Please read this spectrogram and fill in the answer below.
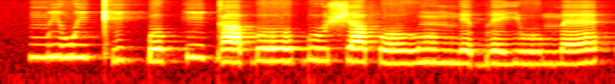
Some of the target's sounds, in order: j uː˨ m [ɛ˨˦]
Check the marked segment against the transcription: correct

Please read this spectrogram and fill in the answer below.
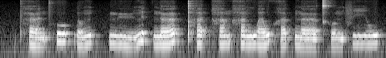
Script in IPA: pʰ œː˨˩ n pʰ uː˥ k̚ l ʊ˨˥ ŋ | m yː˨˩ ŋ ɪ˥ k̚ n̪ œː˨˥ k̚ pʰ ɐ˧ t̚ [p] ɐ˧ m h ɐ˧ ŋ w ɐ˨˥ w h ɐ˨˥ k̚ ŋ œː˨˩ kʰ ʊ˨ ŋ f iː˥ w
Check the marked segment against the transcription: incorrect: h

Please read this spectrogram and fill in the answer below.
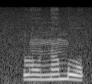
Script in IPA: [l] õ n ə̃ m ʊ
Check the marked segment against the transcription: correct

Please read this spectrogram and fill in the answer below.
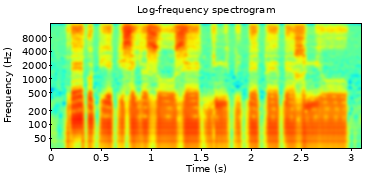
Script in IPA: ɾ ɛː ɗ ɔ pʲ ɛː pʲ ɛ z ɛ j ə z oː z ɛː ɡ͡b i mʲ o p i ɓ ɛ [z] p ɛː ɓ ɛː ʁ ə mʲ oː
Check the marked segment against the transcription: incorrect: none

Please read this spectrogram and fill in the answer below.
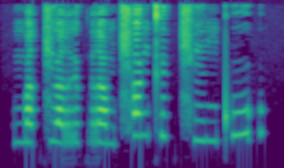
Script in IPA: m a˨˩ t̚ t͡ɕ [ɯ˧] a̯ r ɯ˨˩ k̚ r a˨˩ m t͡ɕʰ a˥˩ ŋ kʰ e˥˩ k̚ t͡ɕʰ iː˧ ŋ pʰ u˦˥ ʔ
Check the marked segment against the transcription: incorrect: ɯ˨˩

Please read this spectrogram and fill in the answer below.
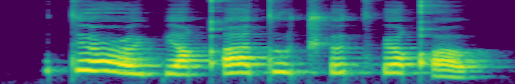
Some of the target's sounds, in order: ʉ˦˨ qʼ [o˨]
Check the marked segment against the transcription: correct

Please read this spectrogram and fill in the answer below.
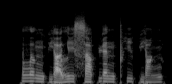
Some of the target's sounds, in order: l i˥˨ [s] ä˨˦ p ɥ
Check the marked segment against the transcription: correct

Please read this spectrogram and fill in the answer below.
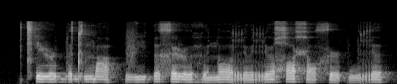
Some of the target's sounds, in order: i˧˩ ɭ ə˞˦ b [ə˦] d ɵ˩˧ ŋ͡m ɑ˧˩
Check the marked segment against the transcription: incorrect: ə˩˧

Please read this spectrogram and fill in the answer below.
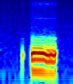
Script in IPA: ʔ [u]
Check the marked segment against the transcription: correct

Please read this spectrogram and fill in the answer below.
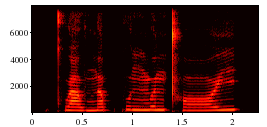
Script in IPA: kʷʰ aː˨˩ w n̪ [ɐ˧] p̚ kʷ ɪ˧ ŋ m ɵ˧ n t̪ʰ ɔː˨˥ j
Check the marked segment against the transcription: incorrect: ɐ˨˥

